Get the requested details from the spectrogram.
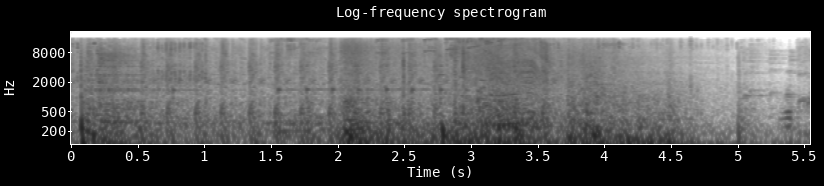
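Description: Energy blasts crackle and explode loudly.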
